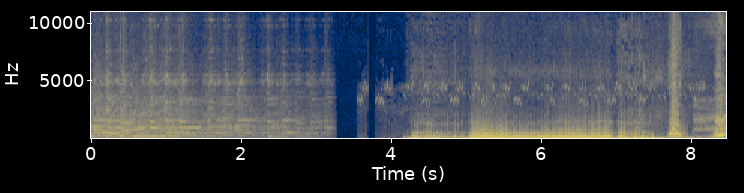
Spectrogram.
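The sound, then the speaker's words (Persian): After a short musical passage and a brief pause, a dog barks and snarls loudly, blocking a man's path, continuing for several seconds over a steady rasping background. “هنوز خیلی دور نشده بود که سگی پارس کنان راه را برو گرفت.”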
